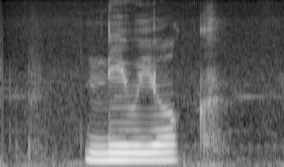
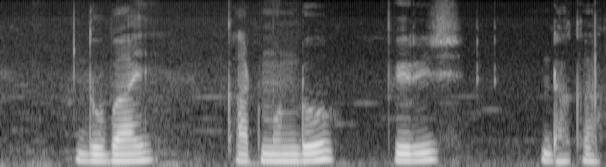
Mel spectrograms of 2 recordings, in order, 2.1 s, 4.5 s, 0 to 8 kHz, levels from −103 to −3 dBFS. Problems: constant background noise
